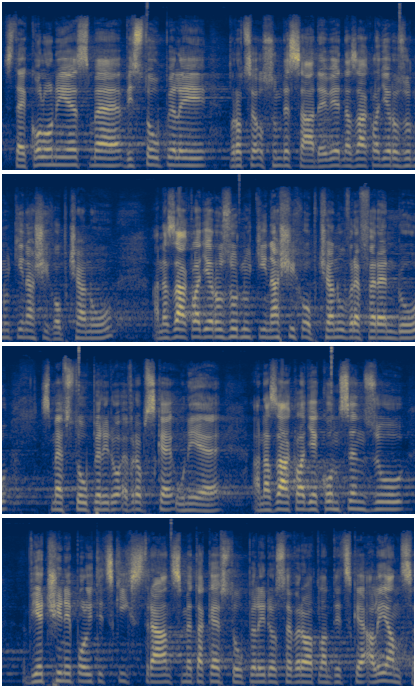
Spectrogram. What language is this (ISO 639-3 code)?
ces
